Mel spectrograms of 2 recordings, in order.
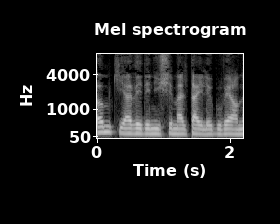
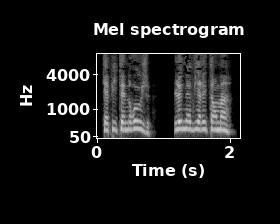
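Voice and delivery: put-on high young cabin boy voice; boyish sailor announcing; 11 semitones higher, 3 dB louder than usual. A narrator's reading. Young sailor announcing the captured ship, eager report. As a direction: report to the captain in a high boy's voice. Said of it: "annonça un matelot, presque un gamin".

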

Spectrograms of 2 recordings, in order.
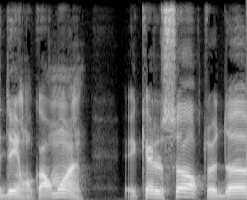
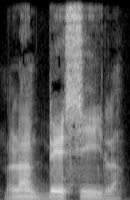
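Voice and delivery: bitter; 2 semitones lower, 4 dB quieter than usual. A narrator's reading. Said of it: "dit Holmes avec amertume".

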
